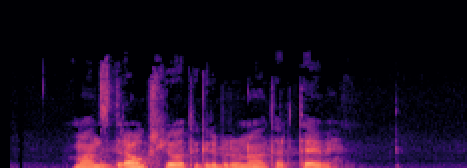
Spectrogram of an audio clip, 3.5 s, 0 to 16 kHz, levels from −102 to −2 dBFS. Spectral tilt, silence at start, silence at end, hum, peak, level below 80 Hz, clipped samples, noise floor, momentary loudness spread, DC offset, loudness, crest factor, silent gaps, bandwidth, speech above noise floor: -7 dB/octave; 0.55 s; 0.95 s; none; -10 dBFS; -72 dBFS; under 0.1%; -77 dBFS; 6 LU; under 0.1%; -29 LUFS; 22 dB; none; 10.5 kHz; 48 dB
